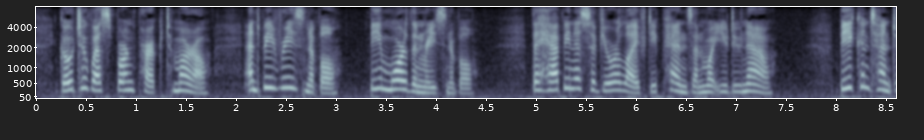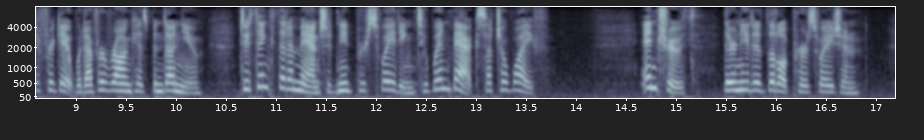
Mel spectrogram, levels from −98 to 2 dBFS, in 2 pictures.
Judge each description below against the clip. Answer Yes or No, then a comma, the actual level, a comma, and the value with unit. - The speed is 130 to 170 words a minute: No, average, 190 wpm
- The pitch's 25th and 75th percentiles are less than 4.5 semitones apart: No, average, 5.1 semitones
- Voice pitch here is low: No, very high, 250 Hz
